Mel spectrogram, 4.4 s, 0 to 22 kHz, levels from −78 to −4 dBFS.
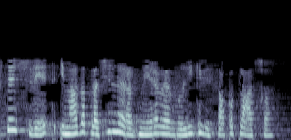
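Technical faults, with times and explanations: Throughout, AAC compression: nothing above 3.7 kHz. The sound is dull and heavily smeared. Likely a bitrate around 8 kbps starving the coder.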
